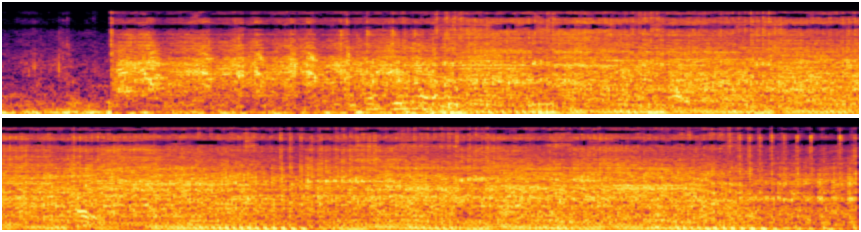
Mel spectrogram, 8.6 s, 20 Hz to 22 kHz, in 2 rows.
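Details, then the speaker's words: 160 cc motorcycle engine firing and revving with a loud, hollow rattling knock following engine speed; piston slap from a badly scored cylinder. "Então é aqui que tá a batedeira, tá?"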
